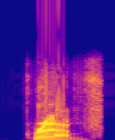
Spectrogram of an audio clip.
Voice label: "greave", American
